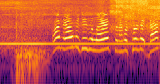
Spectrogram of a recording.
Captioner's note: wood stacking sound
